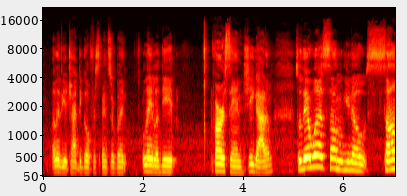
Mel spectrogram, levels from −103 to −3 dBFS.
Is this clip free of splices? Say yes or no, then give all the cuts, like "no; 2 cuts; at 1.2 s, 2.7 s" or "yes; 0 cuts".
yes; 0 cuts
